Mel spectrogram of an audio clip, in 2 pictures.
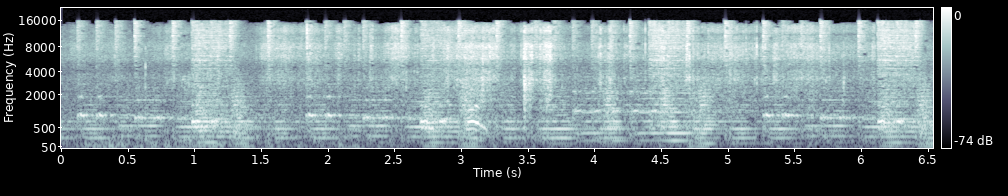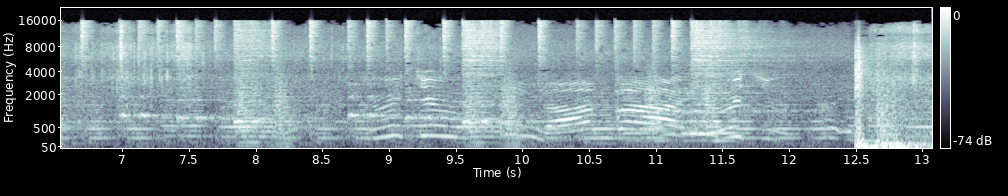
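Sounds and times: film score music with keyboard: 0.0s - 13.0s.

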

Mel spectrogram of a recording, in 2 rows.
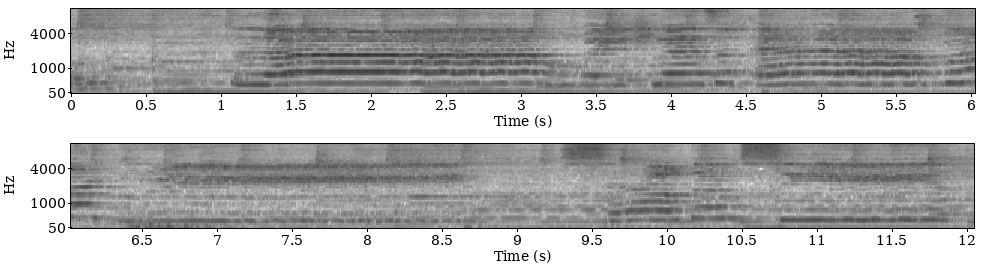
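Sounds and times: backing music: 0.0s - 12.0s
woman singing into microphone: 0.0s - 12.0s.

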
